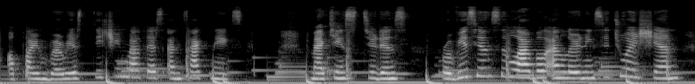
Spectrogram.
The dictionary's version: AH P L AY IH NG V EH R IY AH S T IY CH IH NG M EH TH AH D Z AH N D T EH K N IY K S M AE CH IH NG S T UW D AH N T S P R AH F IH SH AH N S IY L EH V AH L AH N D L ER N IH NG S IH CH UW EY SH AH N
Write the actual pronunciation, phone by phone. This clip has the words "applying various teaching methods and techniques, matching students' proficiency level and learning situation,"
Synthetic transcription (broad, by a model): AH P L AY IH NG V EH R IY AH S T IY CH IH NG M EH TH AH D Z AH N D T EH K N IY K S M AE CH IH NG S T UW D AH N T S P R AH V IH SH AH N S L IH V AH L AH N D L ER N IH NG S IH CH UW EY SH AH N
